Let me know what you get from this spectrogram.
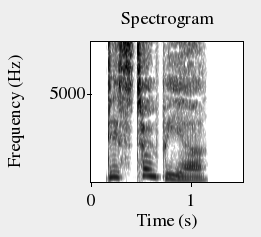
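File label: "dystopia", British English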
